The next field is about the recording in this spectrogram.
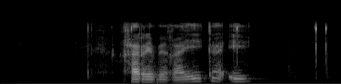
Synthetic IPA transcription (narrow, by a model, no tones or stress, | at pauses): χʰaɾɪbɛɣaɪkʼaʔɪ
